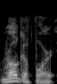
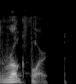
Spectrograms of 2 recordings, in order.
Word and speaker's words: Roquefort: It's not Roquefort. It's just Roquefort. Oh. I don't know French. Je ne sais quoi? Roquefort. Oh, Roquefort.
